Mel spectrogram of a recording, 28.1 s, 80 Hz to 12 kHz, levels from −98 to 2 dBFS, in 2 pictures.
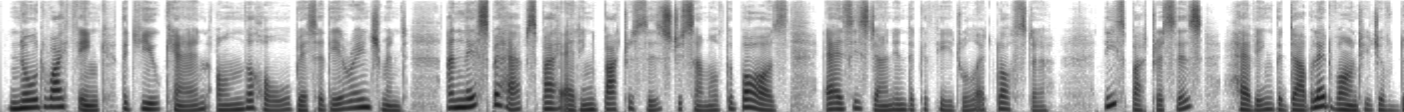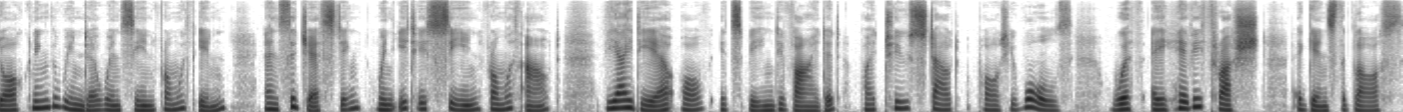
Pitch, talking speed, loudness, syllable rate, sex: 170 Hz, 150 wpm, -20 LUFS, 4.4 syllables/s, female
